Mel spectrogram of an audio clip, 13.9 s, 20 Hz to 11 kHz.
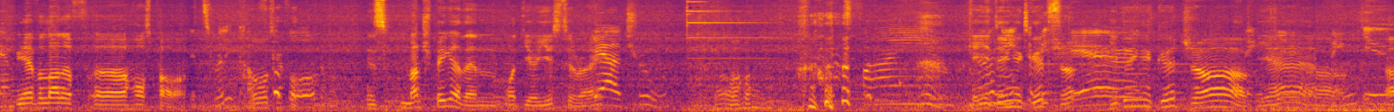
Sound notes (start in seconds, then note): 8.0 laughing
